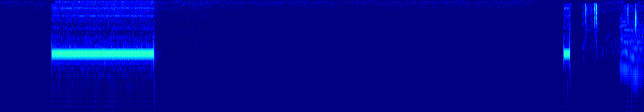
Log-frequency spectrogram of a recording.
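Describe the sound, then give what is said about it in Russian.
Touch-tone dialing of an extension number on an office phone line: a long steady tone, a stretch of near silence, then a few short, quick keypad tones in succession. “наберите внутренний номер абонента в тональном режиме или дождитесь ответа секретаря.”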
